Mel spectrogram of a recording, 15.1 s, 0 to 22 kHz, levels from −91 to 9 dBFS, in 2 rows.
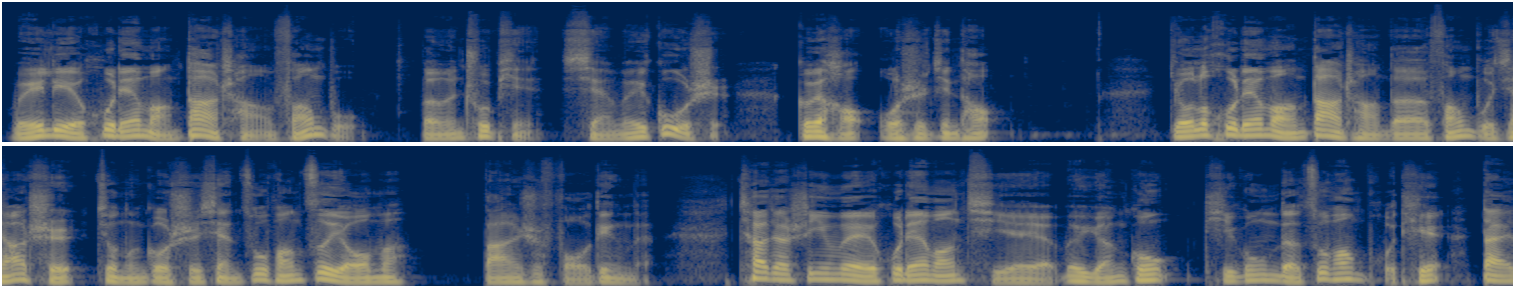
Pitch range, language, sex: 85-125 Hz, Chinese, male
